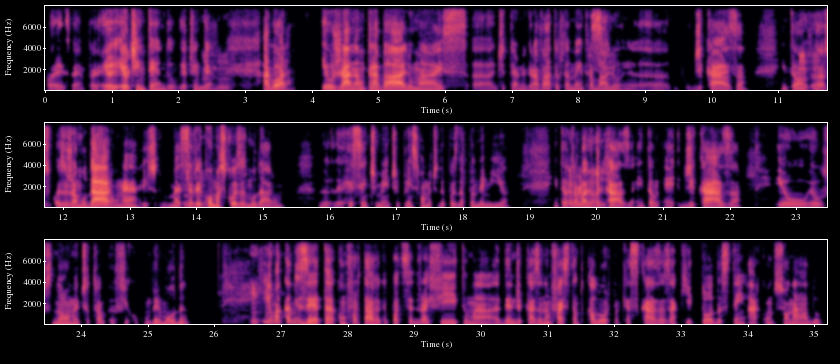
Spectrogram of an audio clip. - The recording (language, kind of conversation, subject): Portuguese, unstructured, Como você escolhe suas roupas para um dia relaxante?
- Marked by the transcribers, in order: tapping; in English: "dry-fit"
